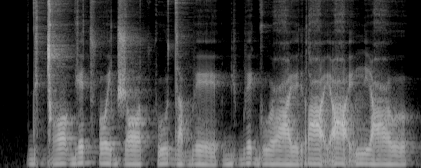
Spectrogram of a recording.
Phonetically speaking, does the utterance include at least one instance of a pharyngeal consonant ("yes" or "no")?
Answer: yes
